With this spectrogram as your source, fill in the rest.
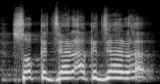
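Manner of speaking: high mock mother's cry; urgent mother. Mother orders her son to chase the thief, urgent. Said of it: "Ibu saya bilang".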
